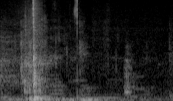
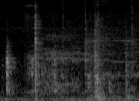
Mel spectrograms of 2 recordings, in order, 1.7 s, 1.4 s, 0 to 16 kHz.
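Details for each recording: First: Xbox One S console, disc inserted: clunk as the disc pulls in, then soft, evenly spaced whirring pulses as it spins up and reads; normal load, unlike an Xbox 360 disc that makes weird noises and won't read. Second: Xbox One S disc drive with a dirty Xbox 360 Burnout Paradise disc; scattered light ticks and short whirs as the drive keeps retrying; disc drive clicking on a dirty disc.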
